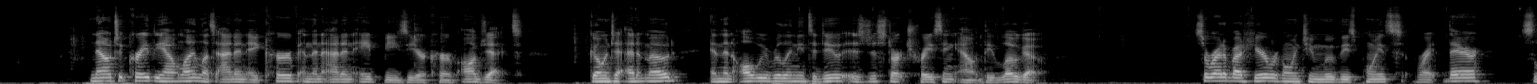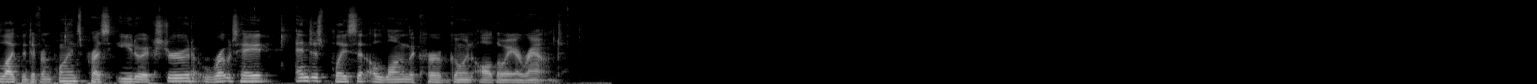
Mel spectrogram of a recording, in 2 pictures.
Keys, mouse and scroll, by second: 0.6 shift+a, 4.0 shift+middle drag, 4.3-4.6 scroll up 1, 4.6 Tab, 5.6 g, 6.4 scroll up 2, 6.8 click, 7.4 r, 7.9 g, 9.3 click, 9.5 g, 10.1 r, 10.9 g, 12.3 click, 12.6 g, 15.0 click, 15.2 g, 15.9 shift+middle click, 16.3 e, 17.0 r, 18.1-20.2 shift+middle drag, 20.2 scroll up 1, 20.5-30.7 typing, 23.1 shift+middle click, 23.3 scroll down 2, 23.8 scroll up 2, 24.5 click, 25.0 ctrl+z, 25.2 scroll down 1, 25.2 shift+middle click, 27.0 shift+middle click, 27.2 click, 27.8 click, 28.7 click, 29.5 click, 30.0 click.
